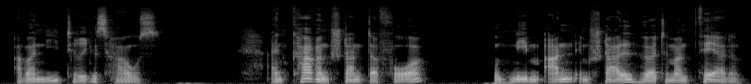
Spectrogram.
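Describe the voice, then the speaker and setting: A man narrating a story in a measured, even reading voice. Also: sits low.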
